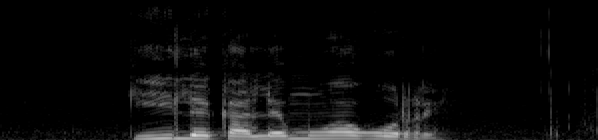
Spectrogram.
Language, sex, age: Northern Sotho, male, 21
